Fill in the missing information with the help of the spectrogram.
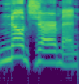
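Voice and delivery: slow, loud mock refusal; displeased French lady. Traveler imitates French flight lady refusing German, slow and displeased. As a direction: imitate a disapproving refusal, stretched out. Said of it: "she's not happy about that".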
